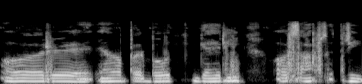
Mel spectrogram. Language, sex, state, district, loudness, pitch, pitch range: Hindi, male, Chhattisgarh, Korba, -13 LUFS, 145 Hz, 140-150 Hz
